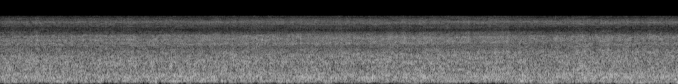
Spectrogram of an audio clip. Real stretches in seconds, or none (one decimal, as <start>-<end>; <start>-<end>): 0.0-1.8; 5.2-6.8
